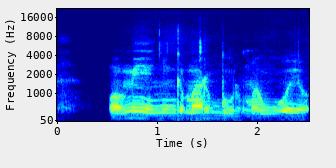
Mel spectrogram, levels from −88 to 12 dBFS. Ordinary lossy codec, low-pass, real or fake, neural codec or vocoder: none; none; fake; codec, 44.1 kHz, 7.8 kbps, DAC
